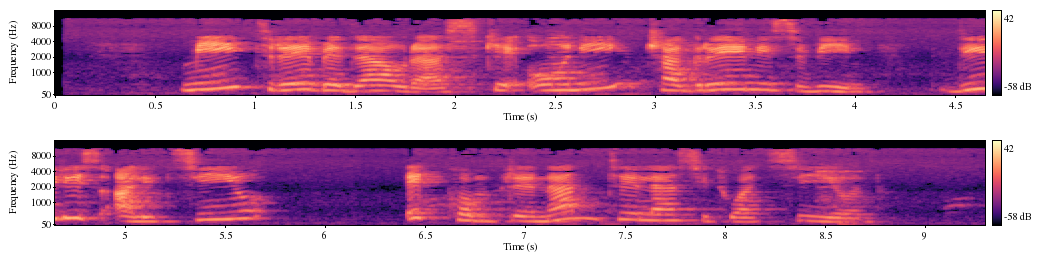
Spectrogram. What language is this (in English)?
Esperanto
